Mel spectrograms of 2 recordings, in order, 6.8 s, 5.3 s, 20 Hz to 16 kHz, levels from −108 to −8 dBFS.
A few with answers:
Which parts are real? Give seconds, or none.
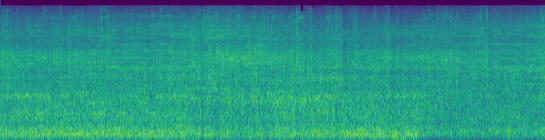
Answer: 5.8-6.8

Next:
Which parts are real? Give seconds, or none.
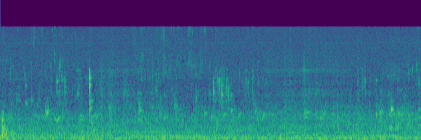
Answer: 0.0-1.2; 1.7-3.3; 4.4-5.3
